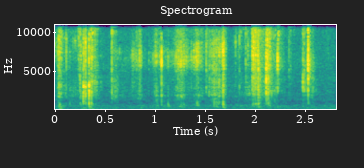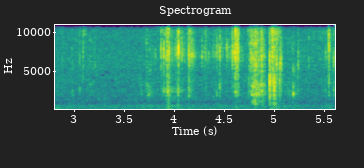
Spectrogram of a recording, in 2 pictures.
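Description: A metal blade shaves thin curls from the surface of a solid pink hexagonal soap bar held in the hand. The result is a quiet series of crisp, bright scraping and crackling strokes, with short dry bursts and faint low thumps, over a soft background hiss.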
